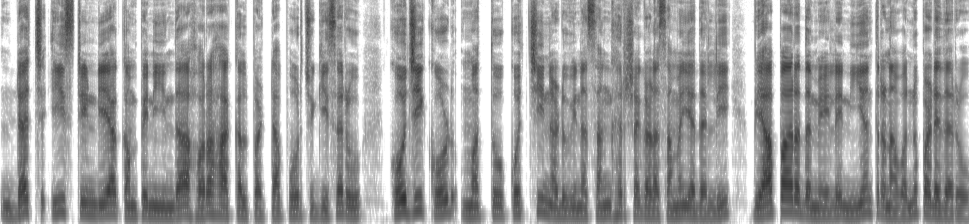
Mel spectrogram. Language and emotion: Kannada, neutral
